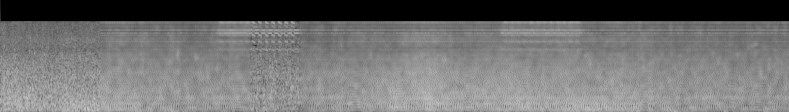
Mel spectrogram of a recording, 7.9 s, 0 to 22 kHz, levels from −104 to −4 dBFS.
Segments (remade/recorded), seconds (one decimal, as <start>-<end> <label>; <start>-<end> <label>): 0.0-1.0 recorded; 1.0-2.5 remade; 2.5-3.0 recorded; 3.0-7.9 remade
